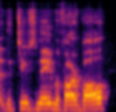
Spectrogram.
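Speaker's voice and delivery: usual speaking voice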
